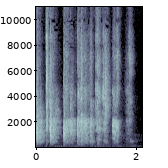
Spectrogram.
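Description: A small group of people clapping in quick, uneven claps that thin out and fade towards the end.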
